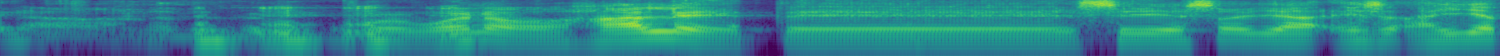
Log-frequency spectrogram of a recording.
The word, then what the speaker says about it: Khaled: Se nos han unido aquí Alfonso y Khaled. ¿Lo he pronunciado bien? No. Alfonso, me equivoco en Alfonso, seguro. En mi caso es. Khalid. No, Jale, como si fuese una J.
